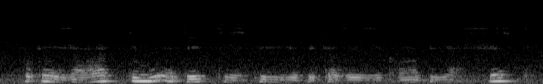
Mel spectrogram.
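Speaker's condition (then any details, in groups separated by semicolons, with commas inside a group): Multiple sclerosis; 14 years since onset, mostly improved, cognitive and memory problems; talks like a drunk person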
